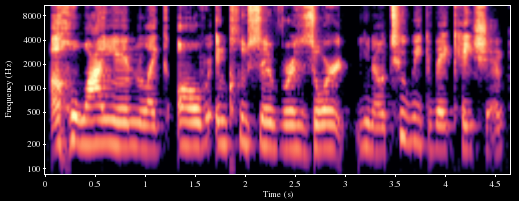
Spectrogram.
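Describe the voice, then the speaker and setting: A woman's voice: fairly low pitch, steady tone, unhurried, a little mellow. Woman podcast host and business coach, casual and upbeat, speaks straight to the listener. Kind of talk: solo motivational podcast talk.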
